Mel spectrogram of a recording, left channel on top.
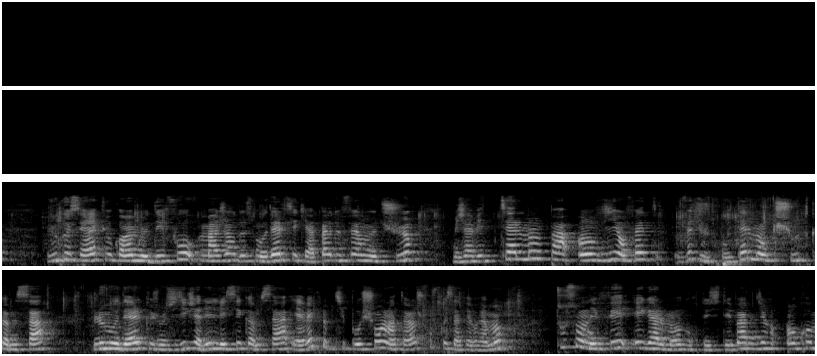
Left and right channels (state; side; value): silent; left; 60 dB below the other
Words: vu que c'est vrai que quand même le défaut majeur de ce modèle c'est qu'il n'y a pas de fermeture. Mais j'avais tellement pas envie, en fait je le trouve tellement cute comme ça le modèle, que je me suis dit que j'allais le laisser comme ça. Et avec le petit pochon à l'intérieur, je trouve que ça fait vraiment tout son effet également. Donc n'hésitez pas à me dire en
